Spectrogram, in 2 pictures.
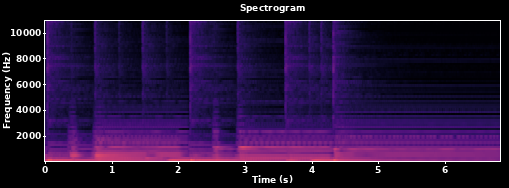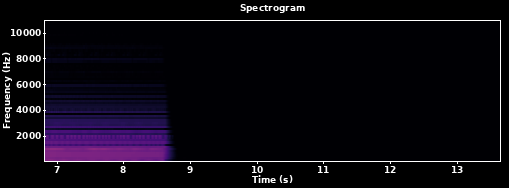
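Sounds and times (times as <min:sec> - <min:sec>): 
clarinet: 0:00.0 - 0:08.7.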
